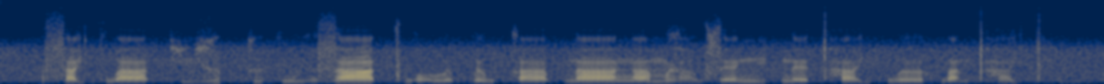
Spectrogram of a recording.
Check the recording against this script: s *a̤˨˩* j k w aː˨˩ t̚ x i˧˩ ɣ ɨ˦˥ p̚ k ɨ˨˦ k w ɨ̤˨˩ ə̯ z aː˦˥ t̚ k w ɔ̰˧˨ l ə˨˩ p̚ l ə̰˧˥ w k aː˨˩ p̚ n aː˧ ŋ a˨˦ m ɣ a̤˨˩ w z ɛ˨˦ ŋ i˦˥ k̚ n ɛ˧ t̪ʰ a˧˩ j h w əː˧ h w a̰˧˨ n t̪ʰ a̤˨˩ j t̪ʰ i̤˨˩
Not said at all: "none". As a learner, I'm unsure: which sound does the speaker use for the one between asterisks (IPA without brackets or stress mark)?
a̰˧˨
